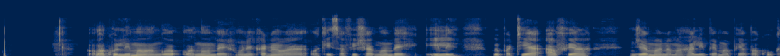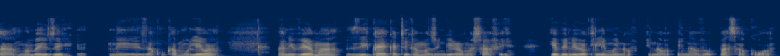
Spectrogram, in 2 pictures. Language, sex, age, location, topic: Swahili, male, 25-35, Kisumu, agriculture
